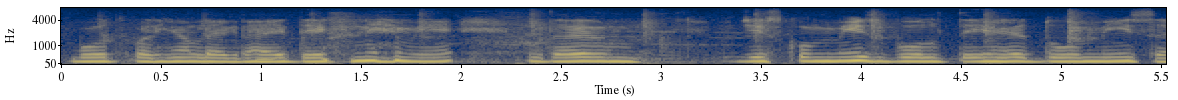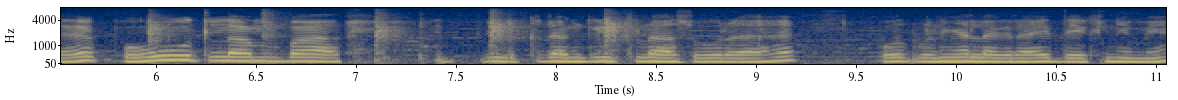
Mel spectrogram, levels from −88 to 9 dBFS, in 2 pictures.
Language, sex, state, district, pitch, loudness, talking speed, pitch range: Hindi, female, Bihar, Supaul, 185 Hz, -17 LUFS, 150 wpm, 180-195 Hz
